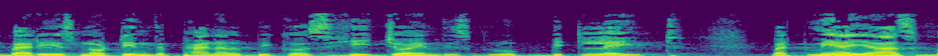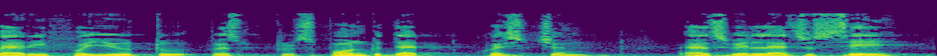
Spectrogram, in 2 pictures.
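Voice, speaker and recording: A man moderating a conference panel, introducing a speaker in a polite, halting way. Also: mid-range voice, darkish tone, husky.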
